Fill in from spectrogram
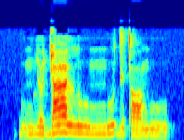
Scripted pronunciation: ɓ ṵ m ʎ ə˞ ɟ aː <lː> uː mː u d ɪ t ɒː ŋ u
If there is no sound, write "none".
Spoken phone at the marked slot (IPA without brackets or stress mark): lː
